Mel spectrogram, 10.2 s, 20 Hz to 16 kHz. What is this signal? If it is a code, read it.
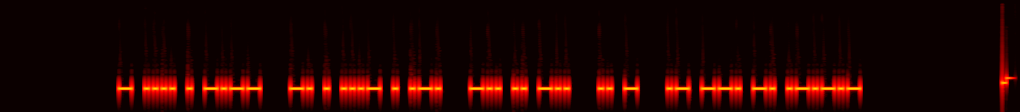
Morse code, heard as a keyed tone, about 28 wpm, 700 Hz. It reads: THEY NEVER DID IT AGN.
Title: Sentences from Top 300 Words and Abbreviations 28wpm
